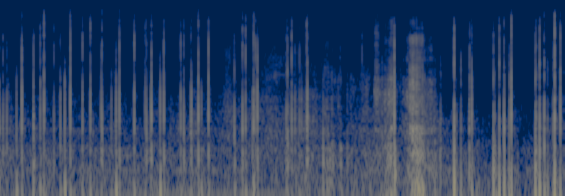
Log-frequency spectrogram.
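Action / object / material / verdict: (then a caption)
tap / plastic container lid / plastic / none. Long red nails tap and scratch a green plastic container lid. Rapid, irregular sharp clicks with bright edges ride over soft scratching and a low rumble, with a louder burst of scraping about two-thirds of the way through.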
